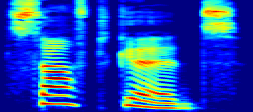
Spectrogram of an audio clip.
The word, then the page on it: soft goods: American English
